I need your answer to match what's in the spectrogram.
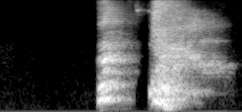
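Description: A single sneeze breaks the quiet: a short sharp intake burst followed by a louder, breathy explosive release, with no talking around it.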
